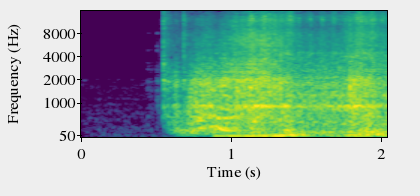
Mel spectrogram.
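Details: Fordson Major tractor with Perkins V8 diesel, first start after a long time, after bleeding the injectors, no coolant fitted: silence, then it catches at once and settles into a steady, even run with no misses or knocks; normal start and idle.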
